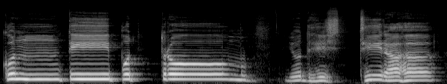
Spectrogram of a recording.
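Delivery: कुंती पुत्रो slow, पुत then त्रो; stressed syllables. Shown as a demonstration. Teacher demonstrates the second quarter's stresses. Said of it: "फिर सुनिए".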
